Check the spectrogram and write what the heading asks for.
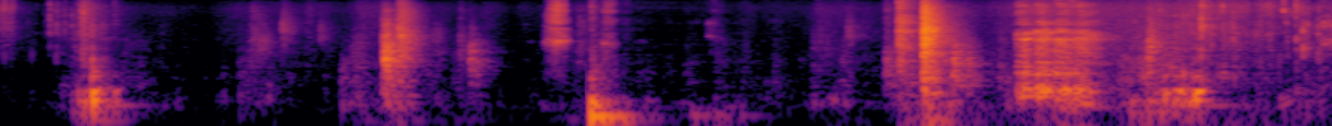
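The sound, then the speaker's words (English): A door is opened and shut, with a series of wooden clunks and one heavy thud, followed by some rattling and shuffling as it swings closed. No one speaks. “Wait, I'm trying to see if they're outside the door.”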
